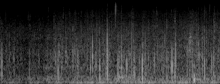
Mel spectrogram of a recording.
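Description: Steady winter rain patters on potted plants, including a dracaena, in a home garden, a dense close hiss of drops striking leaves with scattered sharper taps and no voices.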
